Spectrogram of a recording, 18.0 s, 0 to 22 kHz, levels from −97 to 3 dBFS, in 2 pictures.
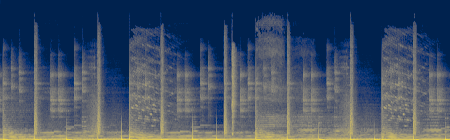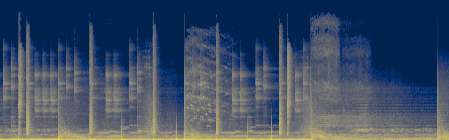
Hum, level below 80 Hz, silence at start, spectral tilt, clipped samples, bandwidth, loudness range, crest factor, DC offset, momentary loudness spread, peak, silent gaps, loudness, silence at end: none; -12 dBFS; 0 s; -6 dB/octave; under 0.1%; 13.5 kHz; 3 LU; 10 dB; under 0.1%; 12 LU; 0 dBFS; none; -14 LUFS; 0 s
